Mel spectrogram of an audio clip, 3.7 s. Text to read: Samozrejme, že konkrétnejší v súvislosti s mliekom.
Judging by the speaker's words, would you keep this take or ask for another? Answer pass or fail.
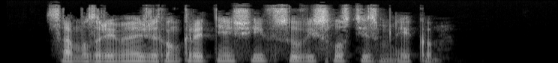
pass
